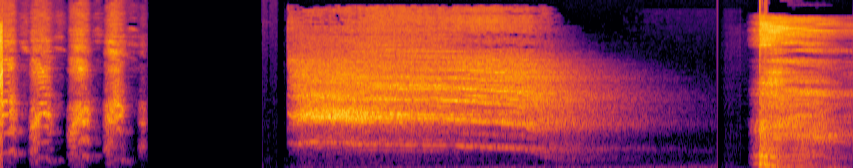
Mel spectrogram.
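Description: A long, high scream-like horror sound effect that starts suddenly and fades away over about four seconds, after a few short clipped bursts of sound at the start. Near the end a loud, deep monster grunt begins.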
